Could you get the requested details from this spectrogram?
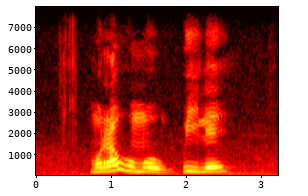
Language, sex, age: Southern Sotho, male, 21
